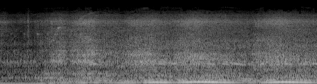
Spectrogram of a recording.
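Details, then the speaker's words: Seat Toledo 1.9 TDI 110 bhp diesel at 205,000 miles: starts on the button, then rises and falls cleanly through a couple of rev blips with no rattle or hesitation; the engine sounds spot on. "so the engine sounds absolutely spot on really does it starts on the button as well it's good news for a diesel"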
